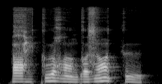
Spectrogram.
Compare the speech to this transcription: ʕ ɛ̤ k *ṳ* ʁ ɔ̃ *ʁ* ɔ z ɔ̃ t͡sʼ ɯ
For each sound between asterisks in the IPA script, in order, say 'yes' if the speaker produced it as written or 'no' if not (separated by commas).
no, no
